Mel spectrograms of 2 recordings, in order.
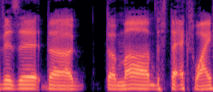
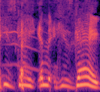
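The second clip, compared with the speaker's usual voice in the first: mock excited discovery; 8 semitones higher, 3 dB quieter than usual.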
